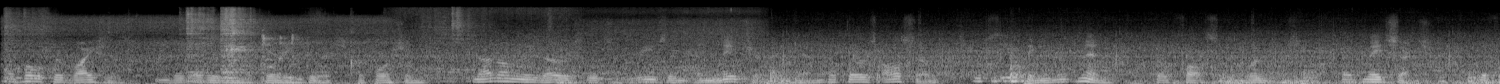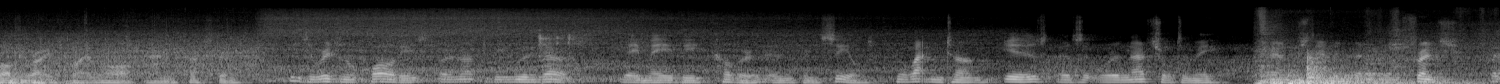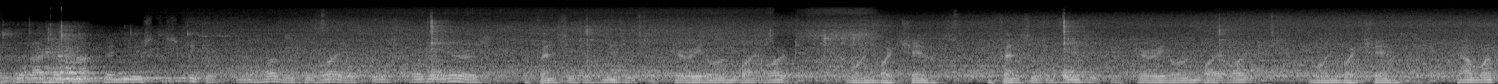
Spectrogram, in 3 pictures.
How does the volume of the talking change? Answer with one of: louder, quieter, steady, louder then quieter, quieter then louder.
steady.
